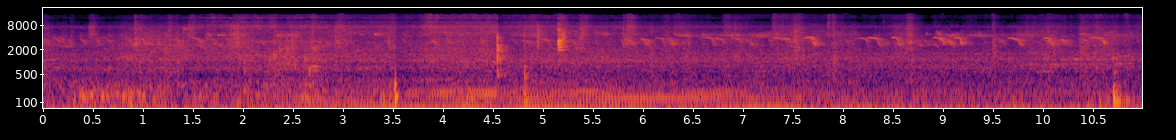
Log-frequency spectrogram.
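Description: A bird calling in a quick run of short, high, repeated notes, about three a second, over a steady low hum. A single sharp knock sounds about three and a half seconds in.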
